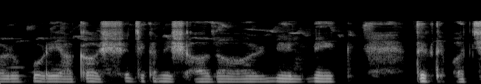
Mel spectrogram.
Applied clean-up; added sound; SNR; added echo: none; none; none; none.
